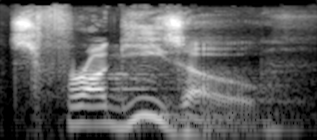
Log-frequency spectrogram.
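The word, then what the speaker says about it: sphragizo (σφραγίζω): Now, in Greek, this word seal is pronounced sphragizo. Sphragizo.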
